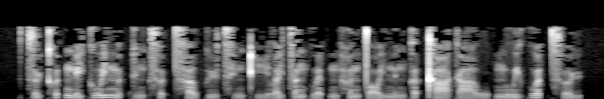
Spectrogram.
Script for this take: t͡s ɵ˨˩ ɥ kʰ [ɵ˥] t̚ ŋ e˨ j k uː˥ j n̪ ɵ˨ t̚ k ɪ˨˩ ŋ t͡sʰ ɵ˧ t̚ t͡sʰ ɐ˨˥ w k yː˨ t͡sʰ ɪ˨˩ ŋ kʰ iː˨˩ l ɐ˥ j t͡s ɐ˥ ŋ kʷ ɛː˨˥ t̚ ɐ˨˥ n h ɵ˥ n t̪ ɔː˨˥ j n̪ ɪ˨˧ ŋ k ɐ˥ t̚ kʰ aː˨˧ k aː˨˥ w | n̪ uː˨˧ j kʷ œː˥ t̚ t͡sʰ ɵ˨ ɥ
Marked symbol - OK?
yes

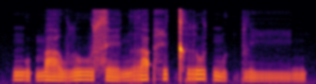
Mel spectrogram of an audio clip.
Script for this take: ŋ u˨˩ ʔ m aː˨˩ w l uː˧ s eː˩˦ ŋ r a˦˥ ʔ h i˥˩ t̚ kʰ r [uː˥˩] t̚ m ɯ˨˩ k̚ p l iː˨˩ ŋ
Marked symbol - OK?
yes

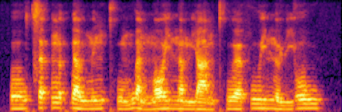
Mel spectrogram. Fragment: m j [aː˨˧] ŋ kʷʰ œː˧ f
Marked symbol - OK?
no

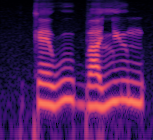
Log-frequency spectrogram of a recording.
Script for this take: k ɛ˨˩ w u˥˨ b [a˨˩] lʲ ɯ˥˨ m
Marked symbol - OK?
yes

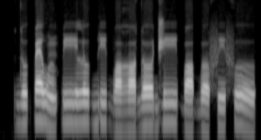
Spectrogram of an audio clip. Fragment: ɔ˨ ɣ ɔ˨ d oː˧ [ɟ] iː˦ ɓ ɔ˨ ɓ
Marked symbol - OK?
no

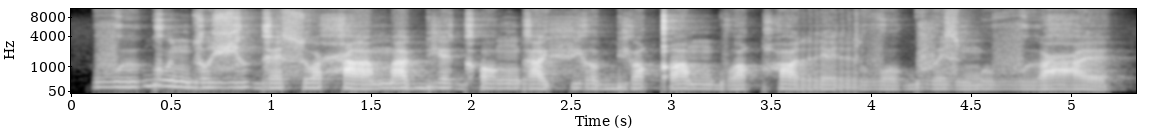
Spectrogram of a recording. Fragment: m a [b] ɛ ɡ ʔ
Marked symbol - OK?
no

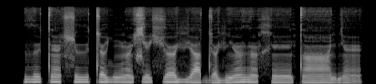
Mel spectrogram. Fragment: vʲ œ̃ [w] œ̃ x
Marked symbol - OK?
no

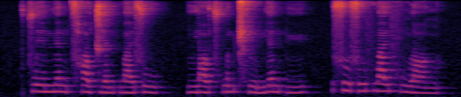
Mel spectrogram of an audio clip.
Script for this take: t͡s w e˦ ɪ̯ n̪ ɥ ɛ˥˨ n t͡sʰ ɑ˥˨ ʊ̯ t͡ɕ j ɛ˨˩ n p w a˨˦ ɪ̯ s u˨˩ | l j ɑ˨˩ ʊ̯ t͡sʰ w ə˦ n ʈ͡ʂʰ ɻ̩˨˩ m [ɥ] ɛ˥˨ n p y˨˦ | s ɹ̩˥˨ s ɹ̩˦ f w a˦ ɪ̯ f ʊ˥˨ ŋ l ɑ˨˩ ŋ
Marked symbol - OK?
no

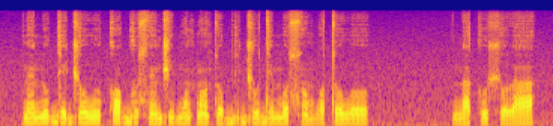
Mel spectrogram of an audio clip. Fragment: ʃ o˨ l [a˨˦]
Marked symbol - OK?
yes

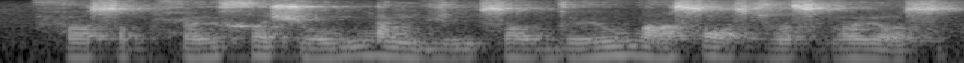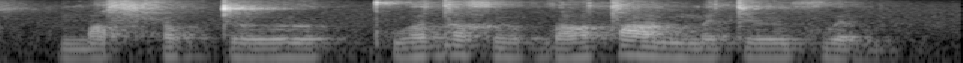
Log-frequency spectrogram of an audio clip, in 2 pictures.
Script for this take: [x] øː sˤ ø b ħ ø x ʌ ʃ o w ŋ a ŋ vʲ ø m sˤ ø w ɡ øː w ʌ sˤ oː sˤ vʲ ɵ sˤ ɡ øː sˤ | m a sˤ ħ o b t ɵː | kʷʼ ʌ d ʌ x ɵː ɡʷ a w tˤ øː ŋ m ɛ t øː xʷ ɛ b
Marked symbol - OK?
no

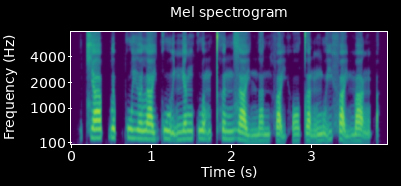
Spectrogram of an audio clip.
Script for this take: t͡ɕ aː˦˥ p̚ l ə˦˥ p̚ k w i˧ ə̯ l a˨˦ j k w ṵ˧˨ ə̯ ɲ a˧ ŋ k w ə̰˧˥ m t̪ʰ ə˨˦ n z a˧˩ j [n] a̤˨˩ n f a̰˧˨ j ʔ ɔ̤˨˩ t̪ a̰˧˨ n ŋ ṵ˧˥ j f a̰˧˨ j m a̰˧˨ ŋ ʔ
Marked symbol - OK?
yes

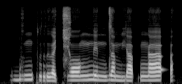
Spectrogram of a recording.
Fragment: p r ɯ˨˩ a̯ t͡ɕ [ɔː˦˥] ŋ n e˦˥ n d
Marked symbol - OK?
yes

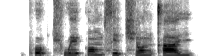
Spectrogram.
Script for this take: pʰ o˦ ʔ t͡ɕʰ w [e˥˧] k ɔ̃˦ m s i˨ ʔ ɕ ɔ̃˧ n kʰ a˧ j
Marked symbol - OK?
no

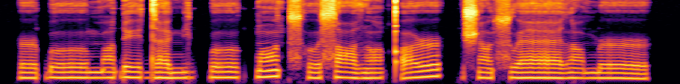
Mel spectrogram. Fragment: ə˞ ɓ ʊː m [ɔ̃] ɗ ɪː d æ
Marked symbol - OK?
no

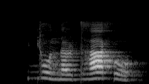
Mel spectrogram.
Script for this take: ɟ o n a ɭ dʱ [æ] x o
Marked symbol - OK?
no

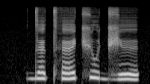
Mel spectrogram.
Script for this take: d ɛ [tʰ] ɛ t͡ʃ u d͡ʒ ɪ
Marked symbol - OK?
yes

